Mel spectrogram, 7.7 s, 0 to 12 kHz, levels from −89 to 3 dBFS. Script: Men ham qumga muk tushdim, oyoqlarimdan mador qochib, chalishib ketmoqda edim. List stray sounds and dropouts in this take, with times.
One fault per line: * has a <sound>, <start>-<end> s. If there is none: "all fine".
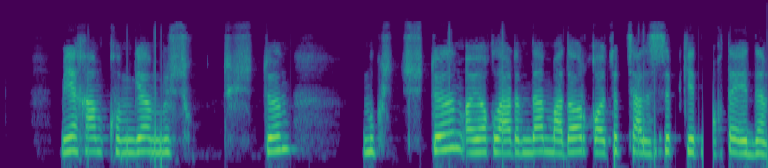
* has a dropout, 7.0-7.1 s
